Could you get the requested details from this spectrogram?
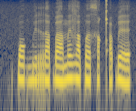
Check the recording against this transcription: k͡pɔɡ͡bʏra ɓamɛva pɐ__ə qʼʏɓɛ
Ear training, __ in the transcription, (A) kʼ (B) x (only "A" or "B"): B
